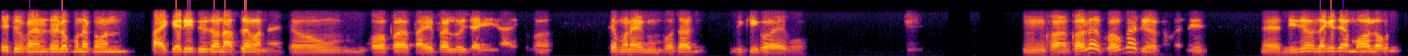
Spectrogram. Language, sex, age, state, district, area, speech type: Assamese, male, 45-60, Assam, Dibrugarh, urban, conversation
